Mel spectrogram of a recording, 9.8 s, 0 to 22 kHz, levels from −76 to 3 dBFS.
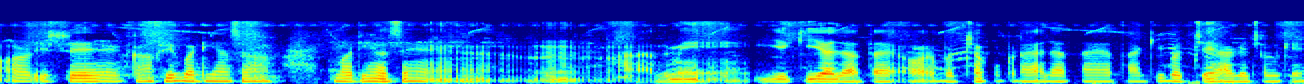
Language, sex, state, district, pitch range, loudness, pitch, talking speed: Hindi, male, Bihar, West Champaran, 135-150 Hz, -21 LUFS, 140 Hz, 160 wpm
